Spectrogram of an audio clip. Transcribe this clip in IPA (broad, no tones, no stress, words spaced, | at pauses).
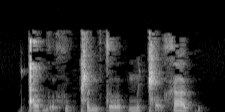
ǃɔɡo̰ xukʷǁʌmʲṵto | mɘǁɔ̰ xakʷ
